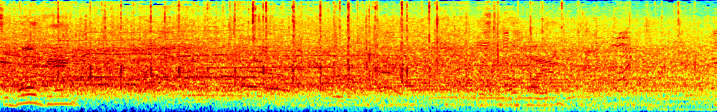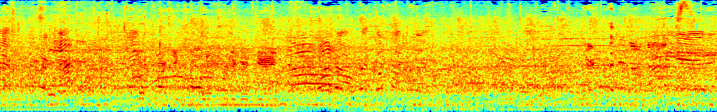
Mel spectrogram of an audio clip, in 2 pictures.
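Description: A large stadium crowd cheers and chatters throughout.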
